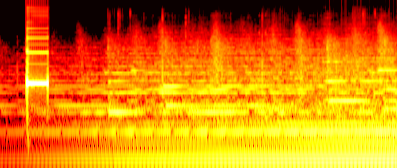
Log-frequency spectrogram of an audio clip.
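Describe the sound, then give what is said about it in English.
A single short, loud electronic beep at a steady pitch, like an answering machine tone, followed by a low humming background with faint tonal murmurs. “If you have any stories for me, you have a minute after the beep. Here's the beep.”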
